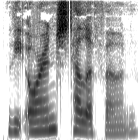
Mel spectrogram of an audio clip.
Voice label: orange telephone man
